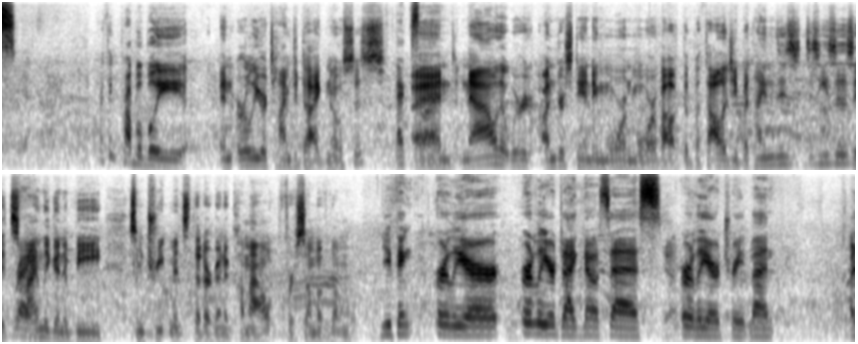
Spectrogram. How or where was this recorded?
busy venue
